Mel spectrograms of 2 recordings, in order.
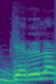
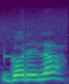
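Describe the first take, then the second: First: The first syllable has an 'e' vowel, like 'ge'. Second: The first syllable has an 'o' vowel, like 'go'. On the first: "company इसे गेरिल्ला four fifty ही बुलाती है।" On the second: "या गेरिल्ला कह लीजिए, जैसा लोग कहना चाहे"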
